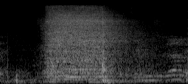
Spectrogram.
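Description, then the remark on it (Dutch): A power drill whirs during renovation work in a building, in a sustained burst of about a second, rising and then easing off, with people talking faintly in the background. “Er wordt ook verbouwd, uh, hoor ik.”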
